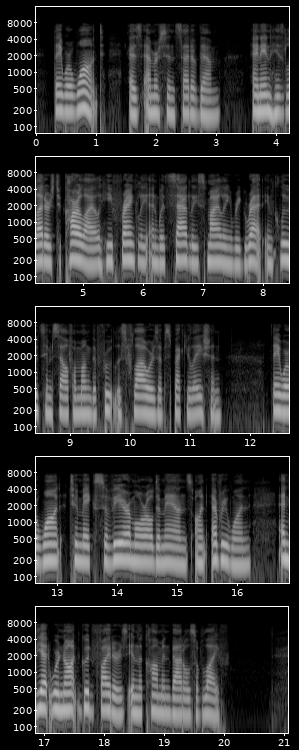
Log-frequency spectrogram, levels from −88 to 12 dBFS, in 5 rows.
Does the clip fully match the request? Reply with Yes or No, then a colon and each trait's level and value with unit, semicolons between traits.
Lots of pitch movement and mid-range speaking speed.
No: narrow, 2.4 semitones; average, 150 wpm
